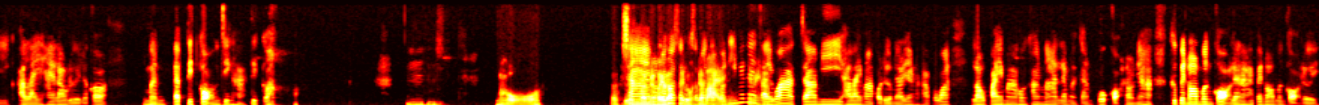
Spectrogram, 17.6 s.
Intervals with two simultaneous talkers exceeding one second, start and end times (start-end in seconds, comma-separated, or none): 8.4-10.3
